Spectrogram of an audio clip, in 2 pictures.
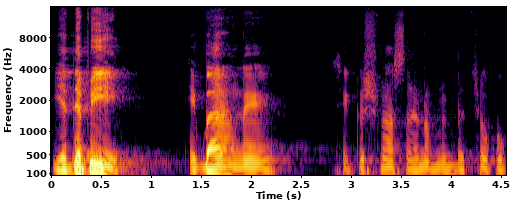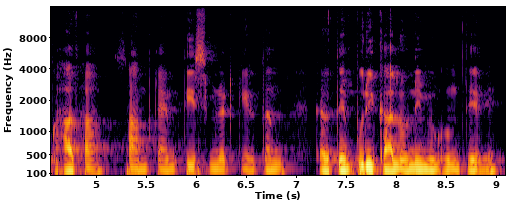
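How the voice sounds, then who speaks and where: A man's voice: fairly low pitch, little pitch movement, moderate pace, mellow. A man giving an earnest, emphatic devotional discourse as a spiritual teacher. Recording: long hall reverb.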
